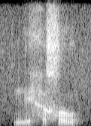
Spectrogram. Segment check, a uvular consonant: present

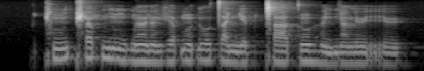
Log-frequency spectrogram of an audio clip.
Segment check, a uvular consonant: absent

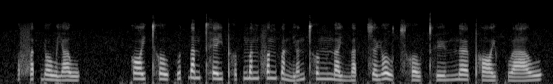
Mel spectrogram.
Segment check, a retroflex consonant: absent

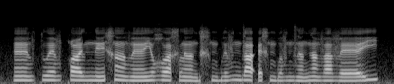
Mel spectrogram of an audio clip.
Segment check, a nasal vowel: present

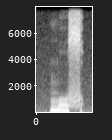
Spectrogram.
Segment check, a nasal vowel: absent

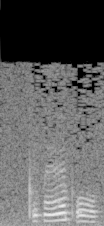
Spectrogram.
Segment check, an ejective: present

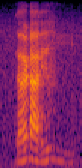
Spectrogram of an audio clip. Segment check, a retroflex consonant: present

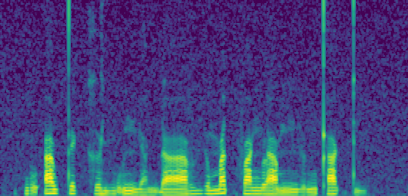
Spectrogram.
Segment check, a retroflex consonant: absent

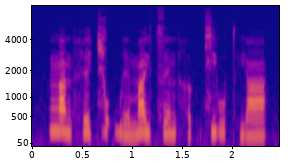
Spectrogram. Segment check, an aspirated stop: present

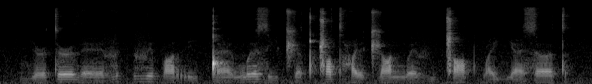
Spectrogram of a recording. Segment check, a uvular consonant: absent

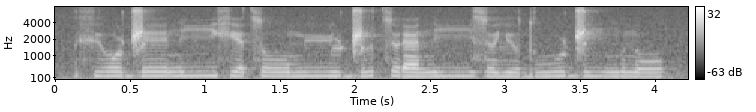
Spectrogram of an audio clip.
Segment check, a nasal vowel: absent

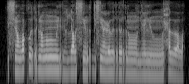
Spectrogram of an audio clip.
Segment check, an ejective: absent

